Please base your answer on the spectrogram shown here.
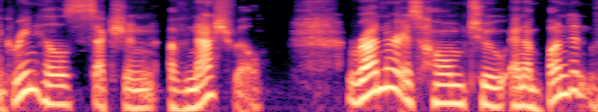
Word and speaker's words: Radnor: to a place called Radnor Lake Radnor it's actually called by the locals is one of Radner maybe I mean it's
